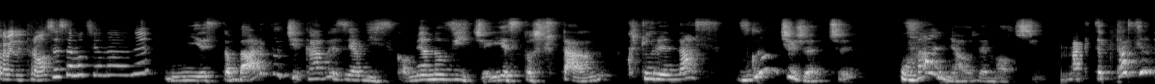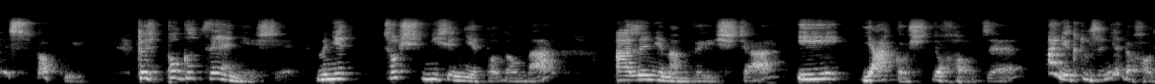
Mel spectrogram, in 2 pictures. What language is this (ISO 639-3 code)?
pol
